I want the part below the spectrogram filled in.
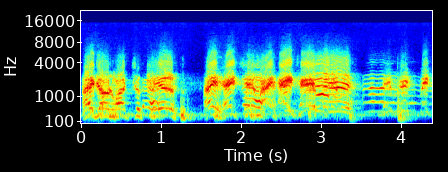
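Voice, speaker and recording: An actor playing a simple-minded, tormented giant in halting broken speech, in a 1940s radio drama. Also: male voice, very high voice, animated, gravelly, exaggerated voice. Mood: anguished, enraged. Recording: noisy muffled old-time radio recording.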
